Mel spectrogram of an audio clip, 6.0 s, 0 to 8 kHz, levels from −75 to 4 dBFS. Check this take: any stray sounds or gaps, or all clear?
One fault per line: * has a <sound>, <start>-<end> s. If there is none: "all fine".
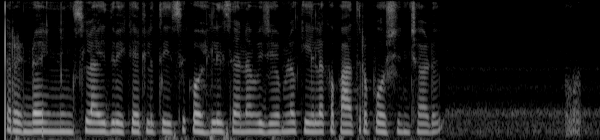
* has a laugh, 5.6-5.8 s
